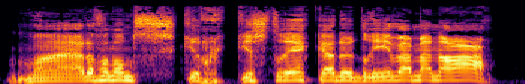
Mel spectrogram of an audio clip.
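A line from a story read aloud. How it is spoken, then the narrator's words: Grandmother howling. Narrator (Norwegian): hylte bestemor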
